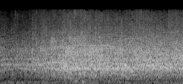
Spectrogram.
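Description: small group applauding

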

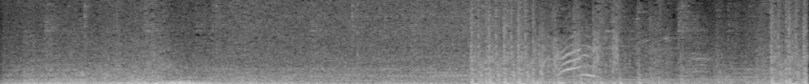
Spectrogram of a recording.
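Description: gunfire

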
